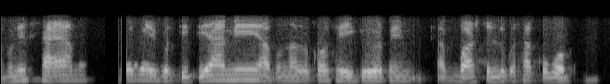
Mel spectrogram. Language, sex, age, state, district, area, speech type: Assamese, male, 18-30, Assam, Majuli, urban, conversation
